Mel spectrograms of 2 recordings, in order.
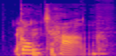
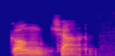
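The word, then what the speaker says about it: Gong chang (工厂): Since factory is so important to everyone's life and also a very important part of Chinese economy, let's learn how to say it. – Okay. – Gong chang. – Gong chang. – Gong chang. – Gong chang. – That's it. So gong is the first word. It means work.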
